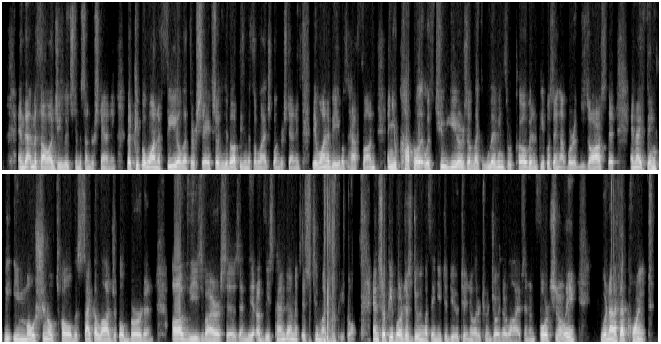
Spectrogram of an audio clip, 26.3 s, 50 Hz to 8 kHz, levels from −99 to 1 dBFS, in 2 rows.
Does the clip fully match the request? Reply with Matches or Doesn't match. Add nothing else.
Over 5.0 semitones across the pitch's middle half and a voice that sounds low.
Matches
